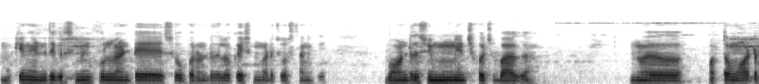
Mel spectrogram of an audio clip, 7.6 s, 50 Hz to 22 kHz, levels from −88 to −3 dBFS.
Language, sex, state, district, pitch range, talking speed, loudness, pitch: Telugu, male, Andhra Pradesh, Krishna, 120-130 Hz, 150 wpm, -18 LUFS, 125 Hz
